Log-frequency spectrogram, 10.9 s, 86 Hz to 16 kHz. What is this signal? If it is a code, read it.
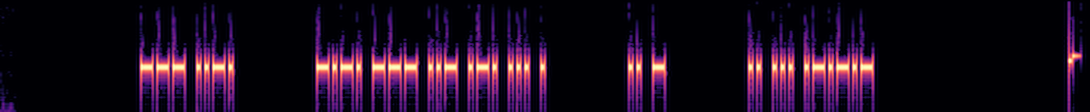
Morse code, heard as a keyed tone, about 29 wpm, 700 Hz. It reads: OF COURSE IT IS.
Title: 3x Word-Spacing - Sentences from Top 500 Words - 30wpm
